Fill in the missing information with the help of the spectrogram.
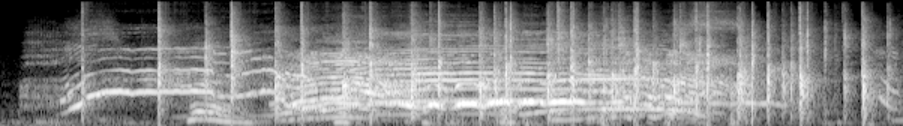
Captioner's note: cheering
